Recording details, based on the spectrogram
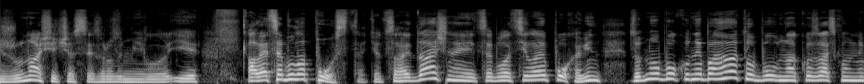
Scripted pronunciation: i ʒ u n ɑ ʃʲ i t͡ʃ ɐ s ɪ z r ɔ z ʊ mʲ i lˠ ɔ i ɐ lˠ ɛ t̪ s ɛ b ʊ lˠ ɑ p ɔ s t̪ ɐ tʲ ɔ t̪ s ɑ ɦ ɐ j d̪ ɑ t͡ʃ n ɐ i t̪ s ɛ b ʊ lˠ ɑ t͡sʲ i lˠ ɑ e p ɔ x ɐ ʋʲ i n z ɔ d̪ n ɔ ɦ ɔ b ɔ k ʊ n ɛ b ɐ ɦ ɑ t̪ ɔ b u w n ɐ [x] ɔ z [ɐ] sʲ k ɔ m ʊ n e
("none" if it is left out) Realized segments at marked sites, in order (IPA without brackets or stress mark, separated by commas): k, ɑ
